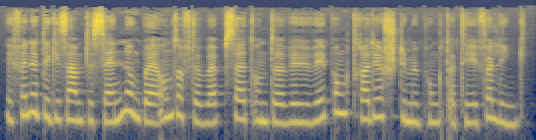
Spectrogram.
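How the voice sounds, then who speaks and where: A woman's voice: a little high, fairly even intonation, brisk, dark tone. A woman presenting a radio show in a scripted style, announcing segments as host.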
